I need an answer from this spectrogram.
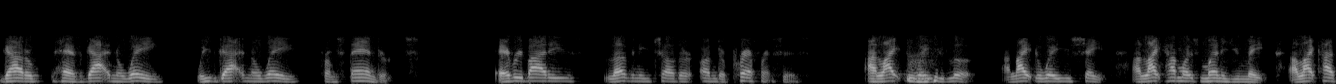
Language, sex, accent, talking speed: English, male, American, 165 wpm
